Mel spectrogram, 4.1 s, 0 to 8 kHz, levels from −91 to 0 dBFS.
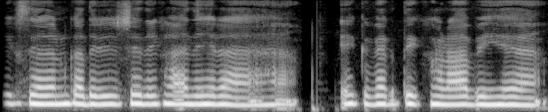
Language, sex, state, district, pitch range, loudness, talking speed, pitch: Hindi, female, Jharkhand, Palamu, 210-230 Hz, -11 LUFS, 190 wpm, 220 Hz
